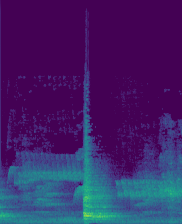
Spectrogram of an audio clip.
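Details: Rhinoceros hornbill in an aviary in Pittsburgh, barking: a single loud, harsh, broadband bark with a sharp onset, fading over about a second, over a steady background hum and faint high tones.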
